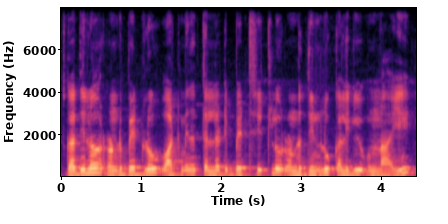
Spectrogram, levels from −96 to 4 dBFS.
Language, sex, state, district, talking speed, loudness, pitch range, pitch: Telugu, male, Telangana, Hyderabad, 160 wpm, -15 LUFS, 155-190 Hz, 165 Hz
